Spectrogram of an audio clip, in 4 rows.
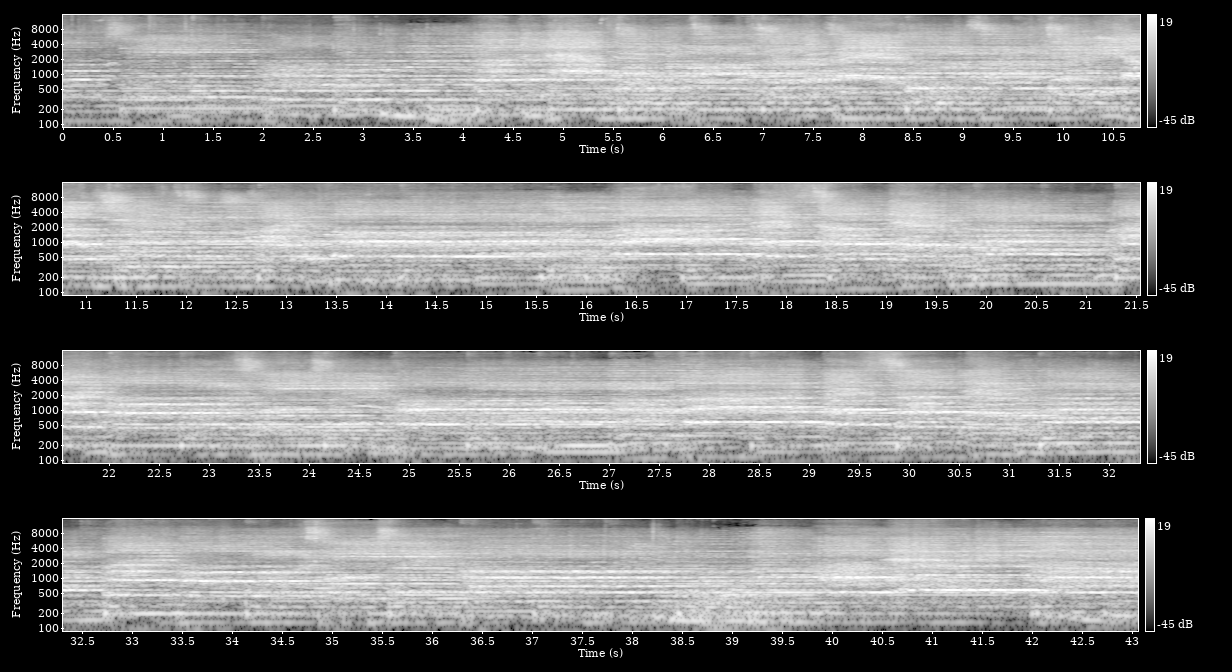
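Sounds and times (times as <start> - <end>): children's choir singing: 0.0 - 43.0.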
